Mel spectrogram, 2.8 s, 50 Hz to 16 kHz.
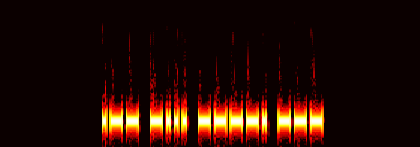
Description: Morse code, heard as a keyed tone, about 44 wpm, 700 Hz. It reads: WB9O
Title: USA Call Signs - 4 Characters - 2x Character Spacing - 45wpm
